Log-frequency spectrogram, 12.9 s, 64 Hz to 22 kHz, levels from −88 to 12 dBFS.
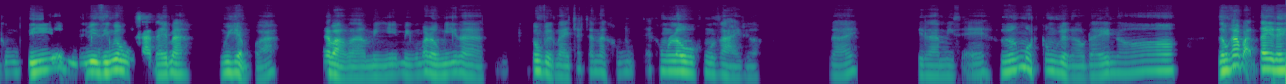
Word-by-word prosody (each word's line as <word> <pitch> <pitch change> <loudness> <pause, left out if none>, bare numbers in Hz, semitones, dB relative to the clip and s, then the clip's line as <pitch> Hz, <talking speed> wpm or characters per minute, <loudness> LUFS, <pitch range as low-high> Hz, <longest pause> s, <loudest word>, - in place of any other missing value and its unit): cũng 150 +2 -14
tí 155 +4 +5
nữa - - -3 0.2
bị 140 - -7
bị 155 -1 +9
dính 150 +2 +5
vào 180 -1 +7
vụ 155 -4 0
sạt 140 -1 +1
đấy 135 +1 0
mà, 140 -1 0 0.3
nguy 150 0 0
hiểm 145 -2 +1
quá. - - -11 0.4
Thế - - +4
là - - +3
bảo 105 - +5
là 110 0 -6
mình 115 +2 -10
ấy, 130 - -10
mình 135 -2 -11
cũng 130 +2 -14
bắt 150 - -2
đầu 135 -2 0
nghĩ 135 +3 -5
là 125 -7 -6 0.5
công 165 -1 +2
việc 140 -5 -4
này 115 -2 -7
chắc 190 - -20
chắn 155 -1 -13
là 155 - -9
không 145 +2 -23 0.2
sẽ 170 - -25
không 165 0 -7
lâu, 160 -2 +4
không 145 0 -12
dài 125 -5 -6
được. 110 -1 -18 0.7
Đấy, 130 +6 -12 0.6
thì 125 - -13
là 120 -1 -10
mình 120 0 -15
sẽ 135 +4 -15
hướng 175 +7 -1
một 190 -4 -1
công 170 -2 -6
việc 140 -5 -3
nào 115 0 -11
đấy 125 +4 -7
nó 165 +4 -6 0.4
giống 165 +2 +7
các 245 - +11
bạn - - +1
Tây 190 -1 +9
đấy 175 0 +8
145 Hz, 260 wpm, -23 LUFS, 125-160 Hz, 0.7 s, các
